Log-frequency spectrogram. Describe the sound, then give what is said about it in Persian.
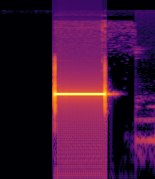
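A single steady electronic beep from a home answering machine after its greeting, about half a second long and clear, with sharp clicks at its start and end, followed by near silence and a faint low hum. “Please leave a message after the tone.”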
